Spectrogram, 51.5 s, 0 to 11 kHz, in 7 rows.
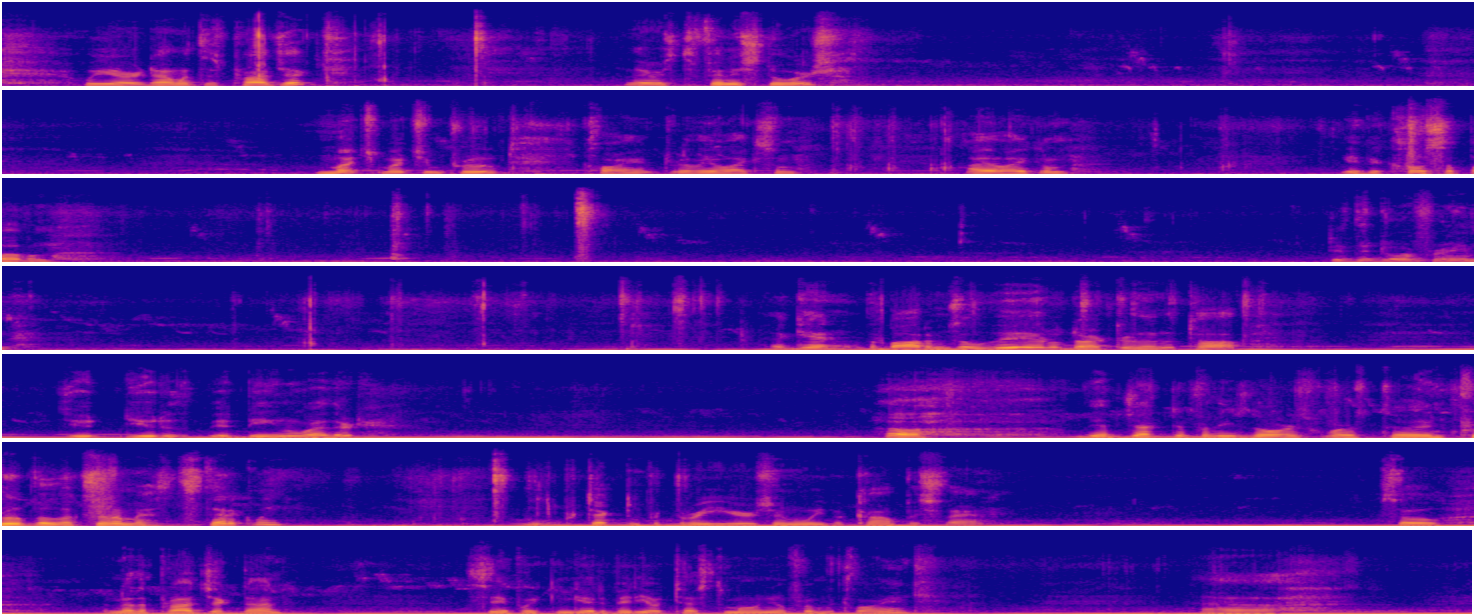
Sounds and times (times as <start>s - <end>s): Speech: 0.4s - 1.8s, 3.1s - 4.4s, 8.9s - 11.4s, 12.2s - 12.8s, 14.0s - 15.1s, 21.3s - 22.3s, 25.9s - 28.4s, 29.8s - 31.4s, 33.8s - 34.2s, 34.8s - 38.3s, 39.4s - 41.8s, 43.7s - 45.6s, 46.5s - 48.9s, 50.2s - 50.8s.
